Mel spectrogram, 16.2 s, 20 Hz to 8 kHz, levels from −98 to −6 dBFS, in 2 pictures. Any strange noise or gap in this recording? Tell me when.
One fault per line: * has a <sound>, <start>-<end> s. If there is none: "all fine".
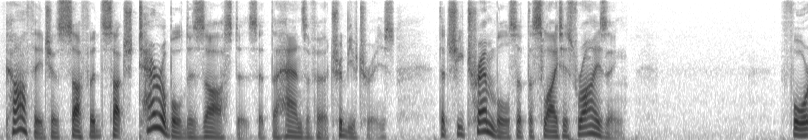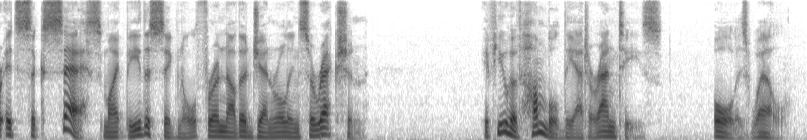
all fine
